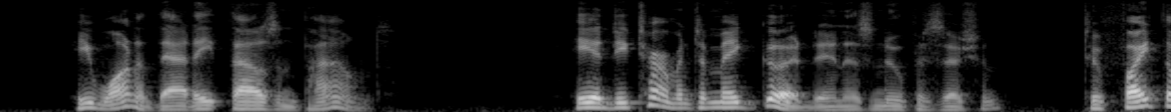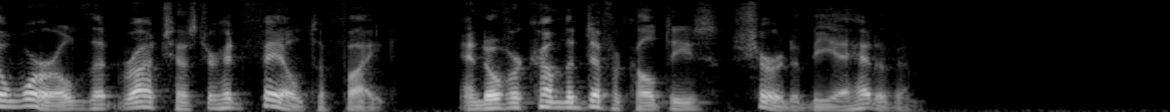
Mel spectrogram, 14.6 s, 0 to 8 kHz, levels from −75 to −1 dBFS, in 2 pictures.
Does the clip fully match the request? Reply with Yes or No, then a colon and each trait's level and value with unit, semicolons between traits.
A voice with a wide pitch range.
Yes: wide, 7.5 semitones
